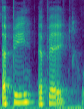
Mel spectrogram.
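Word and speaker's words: épée: Somebody said, well, I know like they'll use epi, yes, like the how do you pronounce it? Epi? The fencing sword. Yeah. Epi, like E-P-E-E, because it's just like you just need that's a lot of E's.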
